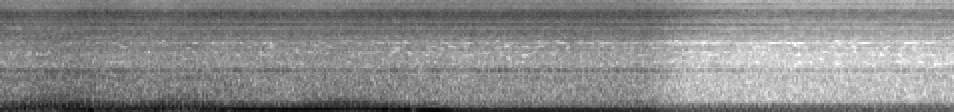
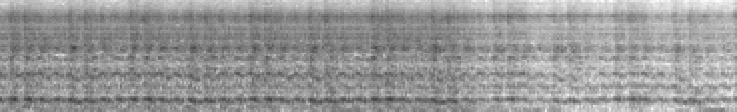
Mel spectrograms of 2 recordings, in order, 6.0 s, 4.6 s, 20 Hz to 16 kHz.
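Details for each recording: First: A Ford Fairlane V8 after a fuel pump swap and new coil settles from revving into a steady, even low idle with no misses or knocks, with fuel pumping plenty through the filter. It sounds healthy. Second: Ford Fairlane cranking after fuel pump swap, cleaned tank filter and new coil; 6-volt ignition and voltage regulator tested good; fast even starter whirr, about two to three beats per second, engine not yet firing.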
